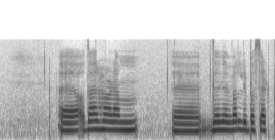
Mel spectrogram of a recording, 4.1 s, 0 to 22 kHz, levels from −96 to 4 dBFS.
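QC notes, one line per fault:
throughout – gain pumping: the sound is squashed, with a gain swing of around 10 dB, likely from gain set far too high with a fast limiter. The waveform envelope looks flattened, and the spectrogram's noise floor brightens between phrases.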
